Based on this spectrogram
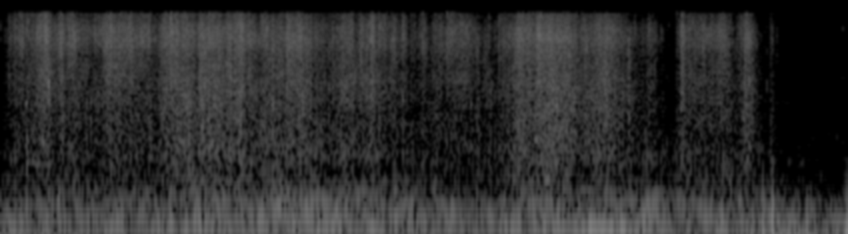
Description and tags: Plastic Bag Rustling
